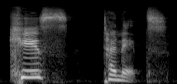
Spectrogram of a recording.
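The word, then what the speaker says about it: KICTANet: ahead of the IWD, we have KICTA net Kiss Tanet is how it's pronounced, even though, that's weird.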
